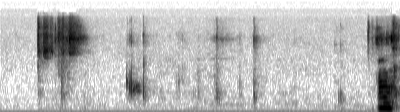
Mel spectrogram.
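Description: Faint handling of a plastic squeeze bottle of dishwashing liquid and plastic measuring spoons: a short breathy rush about half a second in, then a few scattered light clicks.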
